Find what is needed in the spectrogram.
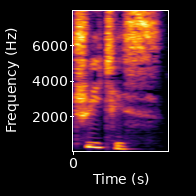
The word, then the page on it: treatise: British English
